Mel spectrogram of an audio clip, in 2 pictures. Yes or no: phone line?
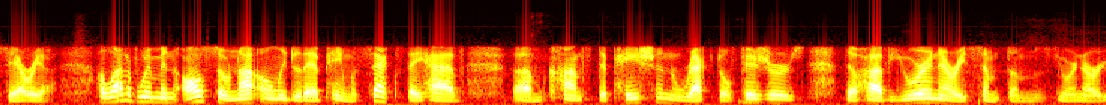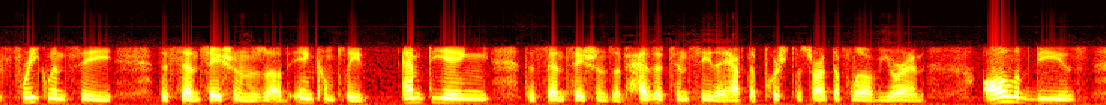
yes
